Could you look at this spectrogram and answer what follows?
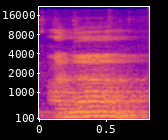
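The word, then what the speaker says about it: أنا: Ini ana tulisannya ya ana, tetapi harus dibaca pendek. Ya, kecuali kalau dia berhenti di situ. Kecuali kalau berhenti di situ tetap dibaca panjang satu ayunan.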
